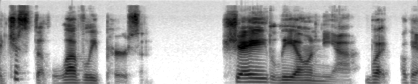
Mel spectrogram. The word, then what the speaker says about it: Leonia: am joined by just a lovely person Shay Leona what okay how do you say your last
